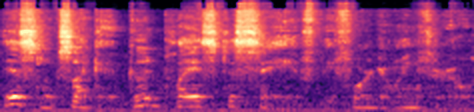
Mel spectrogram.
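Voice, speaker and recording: A man's voice: medium pitch, sing-song, moderate pace. A man hosting a let's play with casual gameplay commentary. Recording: clear background noise from game.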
